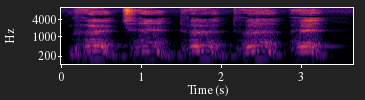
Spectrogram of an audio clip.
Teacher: जो महाप्राण ध्वनि है उनमें अधिक समय लग रहा है · महाप्राण वर्णों का जब हम उच्चारण करते हैं तो अंत्य हकार की ध्वनि उत्पन्न होती है। उच्चारण करके देखते हैं हम घ झ ढ ध भ ये महाप्राण वर्ण है।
